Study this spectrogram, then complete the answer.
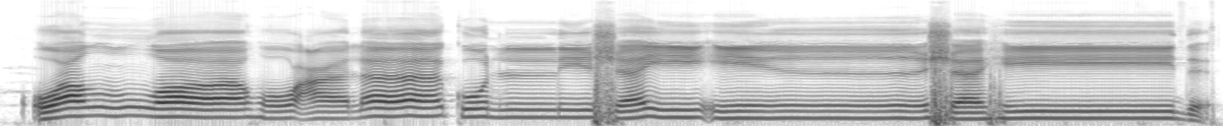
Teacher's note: Ikhfa menyamarkan bunyi 'n' agar terdengar seperti 'ng'. · ikhfa itu menyamarkan suara nunnya menjadi suara seperti terdengar dengan ang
